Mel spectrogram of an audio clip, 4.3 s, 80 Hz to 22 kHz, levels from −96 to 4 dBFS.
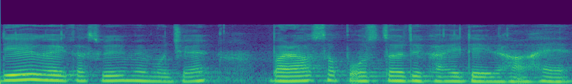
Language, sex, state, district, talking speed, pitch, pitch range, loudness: Hindi, female, Arunachal Pradesh, Papum Pare, 170 wpm, 185 Hz, 175-195 Hz, -19 LUFS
